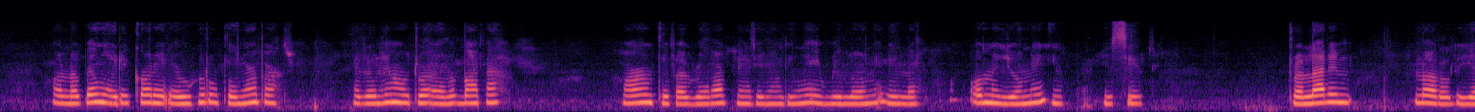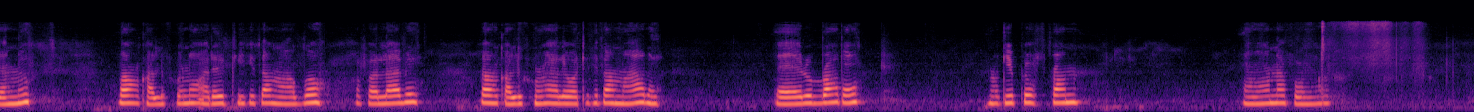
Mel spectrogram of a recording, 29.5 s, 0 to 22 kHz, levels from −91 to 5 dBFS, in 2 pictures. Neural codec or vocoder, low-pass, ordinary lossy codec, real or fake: codec, 24 kHz, 0.9 kbps, WavTokenizer, small release; 10.8 kHz; none; fake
